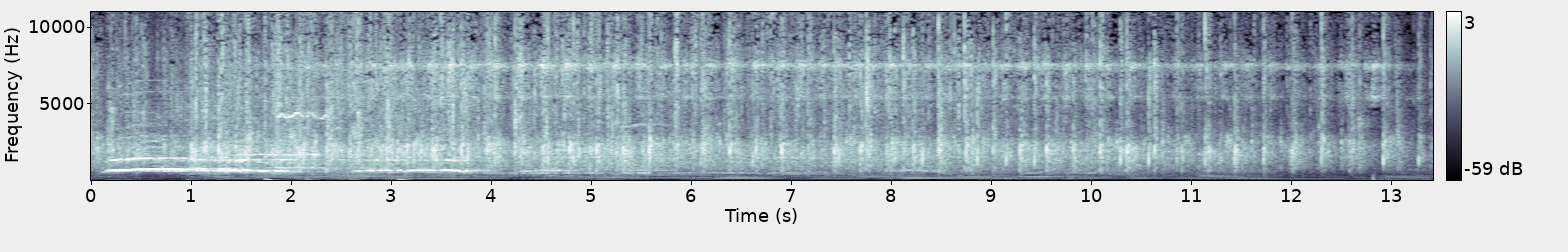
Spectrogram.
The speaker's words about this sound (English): God, I thank you for what you have done. Can we just give God a clap, cheer?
